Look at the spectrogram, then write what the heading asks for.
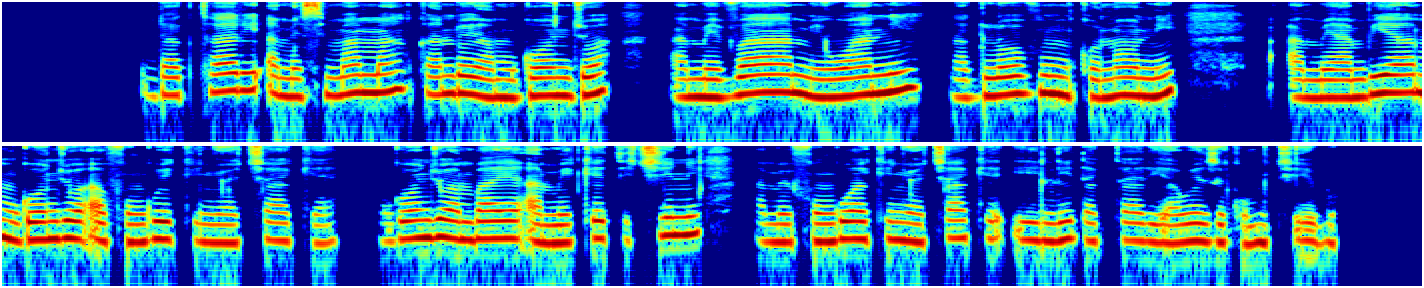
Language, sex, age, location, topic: Swahili, female, 25-35, Kisii, health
